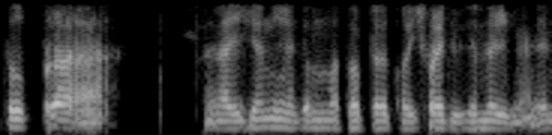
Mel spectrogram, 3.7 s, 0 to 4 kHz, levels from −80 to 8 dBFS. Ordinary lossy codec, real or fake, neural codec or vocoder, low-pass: Opus, 64 kbps; fake; codec, 24 kHz, 1.5 kbps, HILCodec; 3.6 kHz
